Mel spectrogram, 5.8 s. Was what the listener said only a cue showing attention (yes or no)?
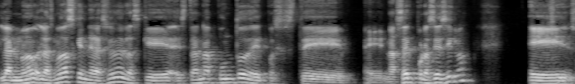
yes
